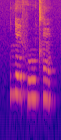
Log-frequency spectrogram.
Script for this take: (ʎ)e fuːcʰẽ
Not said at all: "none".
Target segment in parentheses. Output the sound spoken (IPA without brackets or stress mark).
ʎ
